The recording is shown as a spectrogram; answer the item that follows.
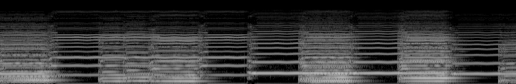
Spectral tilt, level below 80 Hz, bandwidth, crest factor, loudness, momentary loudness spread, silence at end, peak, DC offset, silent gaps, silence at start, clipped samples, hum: -5.5 dB/octave; -58 dBFS; 15.5 kHz; 16 dB; -24 LUFS; 8 LU; 0 s; -8 dBFS; 0.3%; none; 0 s; under 0.1%; none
